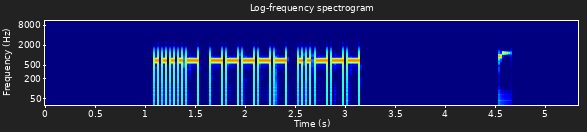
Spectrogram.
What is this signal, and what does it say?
Morse code, heard as a keyed tone, about 30 wpm, 700 Hz. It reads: 402
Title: Numbers - 3-Digit 30wpm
